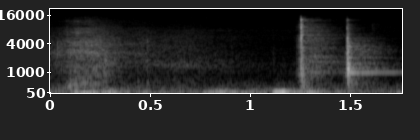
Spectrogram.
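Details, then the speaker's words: Suzuki GSX-S1000 nitrous install, ignition on, toggle on nitrous, horn button pressed, no nitrous in the bottle: two sharp crisp clicks as the solenoids open; both solenoids working and getting the signal. "So that's the solenoid, and you can hear it. So that's the solenoid going on, and then I have the second one on the perch."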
